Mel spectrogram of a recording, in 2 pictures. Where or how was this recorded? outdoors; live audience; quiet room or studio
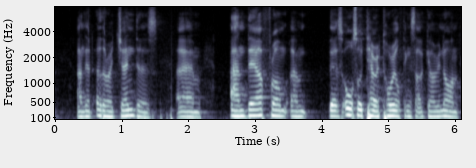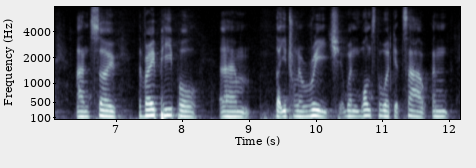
live audience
